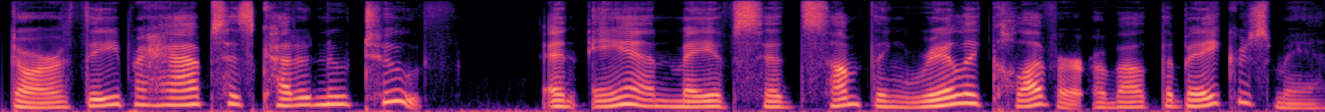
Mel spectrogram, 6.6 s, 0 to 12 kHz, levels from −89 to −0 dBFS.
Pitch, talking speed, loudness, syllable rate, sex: 190 Hz, 170 wpm, -18 LUFS, 4.8 syllables/s, female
